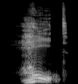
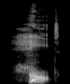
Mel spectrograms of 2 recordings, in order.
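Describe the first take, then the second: First: The h at the start is said normally. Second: The h at the start is strongly breathed.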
